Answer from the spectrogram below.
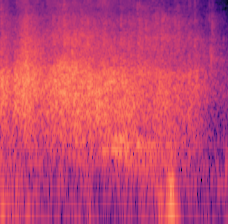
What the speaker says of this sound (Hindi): एक बार आपकी जोरदार तालियों के बीच में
